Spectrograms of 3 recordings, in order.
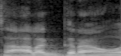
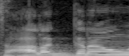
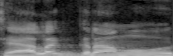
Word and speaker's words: సాలగ్రామం: ఈ సాలగ్రామం అని పలకాలి, కానీ సాలిగ్రామం అని పలకూడదు, అది బండభూతు, దానివల్ల ఏమీ ఉపయోగం లేదు. కాబట్టి సాలగ్రామము లేక శాలగ్రామము రెండూ కూడా సందేహం లేకుండా మంచి ఉచ్చారణలే, సాధు శబ్దములే, అపసాధు శబ్దములు కాదు, అసాధు శబ్దములు కావు. కాబట్టి శాల సాల కూడా అనొచ్చు.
